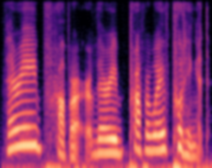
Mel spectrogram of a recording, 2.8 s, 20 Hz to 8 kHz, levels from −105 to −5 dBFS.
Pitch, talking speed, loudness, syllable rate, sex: 225 Hz, 170 wpm, -17 LUFS, 5.3 syllables/s, female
